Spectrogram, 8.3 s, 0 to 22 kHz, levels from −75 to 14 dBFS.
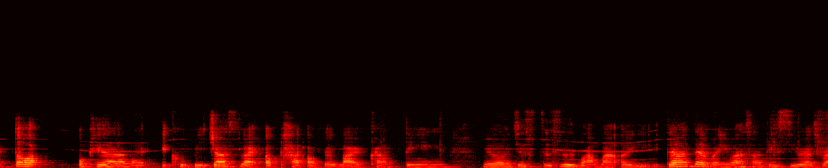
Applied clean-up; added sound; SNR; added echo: neural separator model SepFormer DNS4.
